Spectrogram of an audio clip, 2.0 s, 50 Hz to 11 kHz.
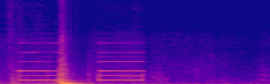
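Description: Audi SQ5 cabin warning chime: a repeating multi-note tone about twice a second that stops about a second in. A heavy thump about half a second in is the loudest sound.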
